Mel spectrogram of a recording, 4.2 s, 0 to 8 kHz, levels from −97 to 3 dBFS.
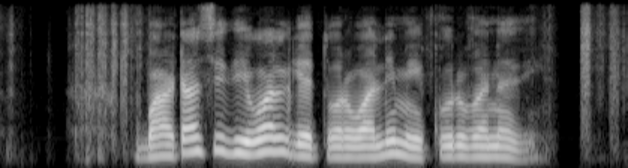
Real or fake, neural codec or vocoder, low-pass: fake; codec, 16 kHz, 4 kbps, FunCodec, trained on Chinese and English, 50 frames a second; 7.2 kHz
